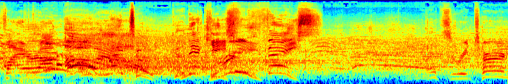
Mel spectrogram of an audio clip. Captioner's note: spectators exclaiming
